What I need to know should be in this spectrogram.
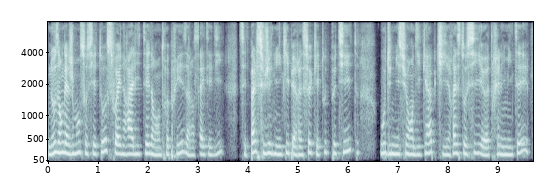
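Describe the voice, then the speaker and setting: Somewhat breathy and dark, with a mellow tone, a woman's medium-pitched voice shows ordinary pitch variation at a moderate pace. The recording is very clean, with a silent background. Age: 60s. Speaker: corporate executive. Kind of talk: panel discussion.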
